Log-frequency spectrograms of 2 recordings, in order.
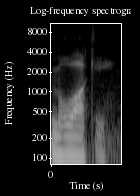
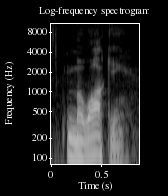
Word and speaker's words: Milwaukee: You know, but when I was in college, I dated a girl from Milwaukee and I was told you do not pronounce the L. It's just Milwaukee. Milwaukee.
